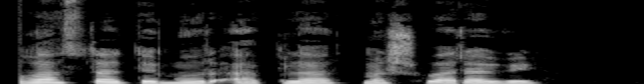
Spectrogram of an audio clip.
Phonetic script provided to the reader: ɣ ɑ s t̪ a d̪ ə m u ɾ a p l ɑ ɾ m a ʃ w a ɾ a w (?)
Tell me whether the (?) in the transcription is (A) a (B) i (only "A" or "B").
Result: B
